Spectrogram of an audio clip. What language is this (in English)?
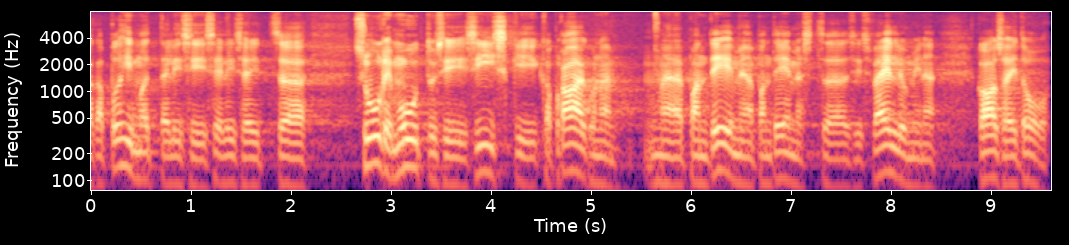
Estonian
